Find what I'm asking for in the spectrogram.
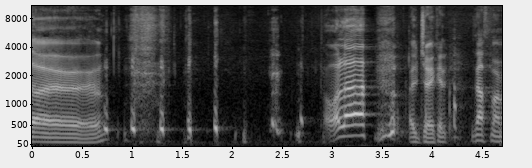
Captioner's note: laughter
